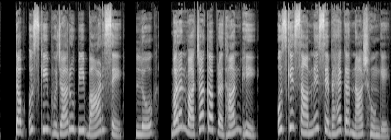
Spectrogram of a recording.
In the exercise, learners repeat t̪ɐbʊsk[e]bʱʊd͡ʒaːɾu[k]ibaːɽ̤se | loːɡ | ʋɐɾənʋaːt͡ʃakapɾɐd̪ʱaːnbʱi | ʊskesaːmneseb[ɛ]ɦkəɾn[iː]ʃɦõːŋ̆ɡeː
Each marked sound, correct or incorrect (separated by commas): incorrect, incorrect, correct, incorrect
